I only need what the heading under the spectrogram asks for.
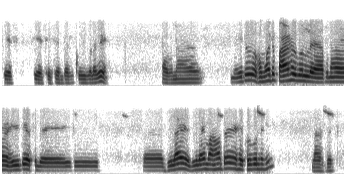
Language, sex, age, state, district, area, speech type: Assamese, male, 45-60, Assam, Golaghat, urban, conversation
